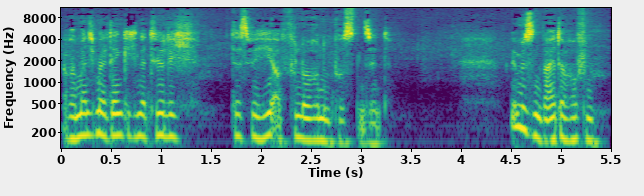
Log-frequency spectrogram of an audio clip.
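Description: Weary stern middle-aged lady doctor running a station, radio play, really husky and dark soft tone. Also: deep voice, steady tone, brisk. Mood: weary, hopeful. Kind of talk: German radio drama acting.

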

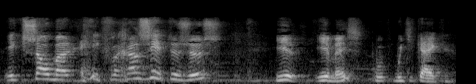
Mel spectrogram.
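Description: Excitable, very high-voiced artist brother. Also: male voice, a little slow, full character voice. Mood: gleeful, proud. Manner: eager, emphatic, repeats words. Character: Mani, excitable, flamboyant artist brother, proud and playful. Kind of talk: Dutch radio drama acting.

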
